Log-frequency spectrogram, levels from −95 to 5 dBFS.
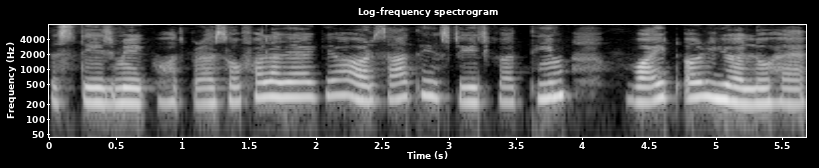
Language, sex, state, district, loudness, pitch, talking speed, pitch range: Hindi, female, Jharkhand, Palamu, -17 LUFS, 235 Hz, 190 wpm, 220-275 Hz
